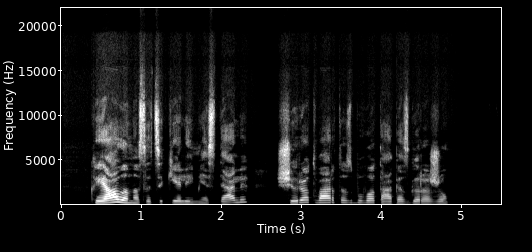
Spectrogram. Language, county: Lithuanian, Kaunas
